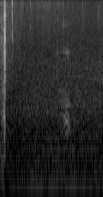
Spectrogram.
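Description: Golf club striking a golf ball from a bare dirt lie: one sharp crack of impact at the very start.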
